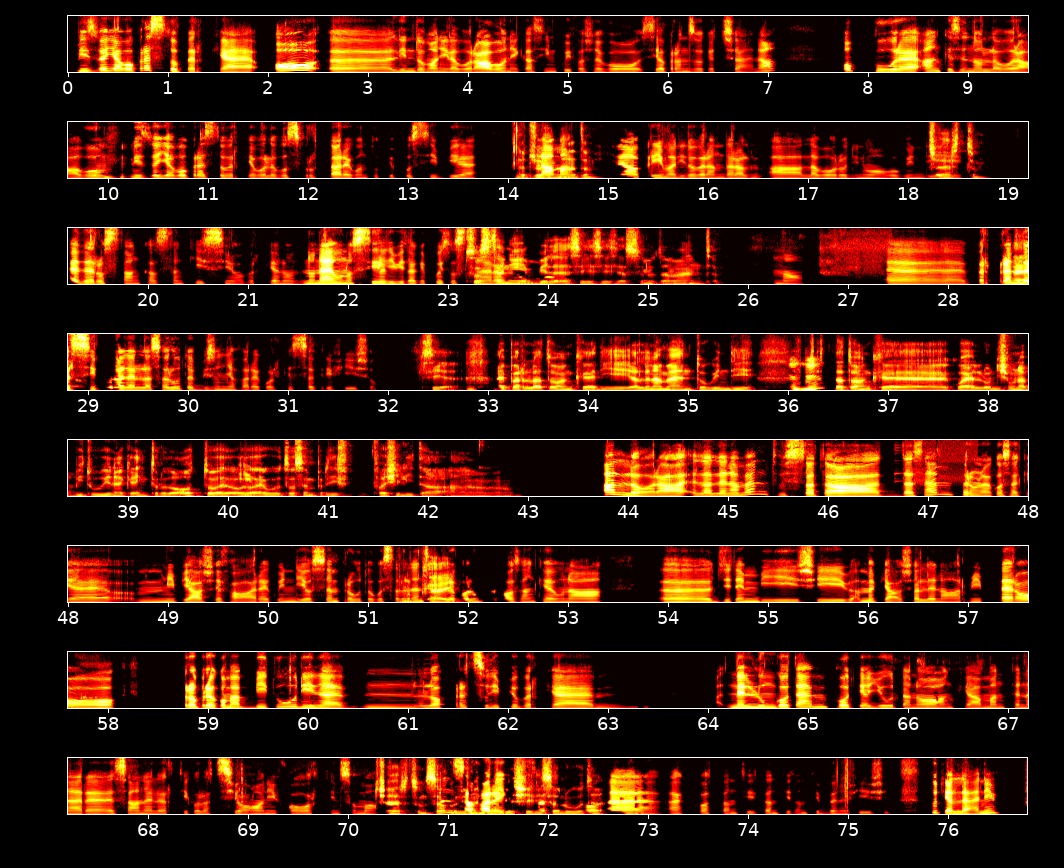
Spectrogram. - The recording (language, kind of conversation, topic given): Italian, unstructured, Hai mai cambiato una tua abitudine per migliorare la tua salute?
- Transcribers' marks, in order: tapping; chuckle; other background noise; static; distorted speech; "Si" said as "ì"; mechanical hum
